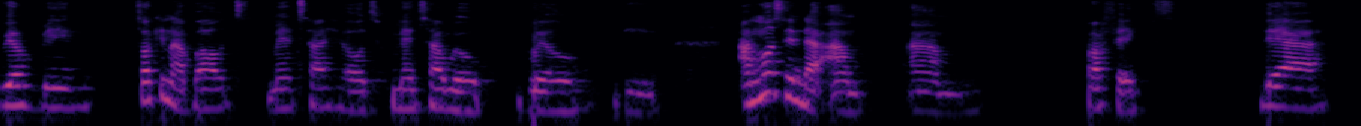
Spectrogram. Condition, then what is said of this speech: Stuttering. But I think mine is more obvious than his.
